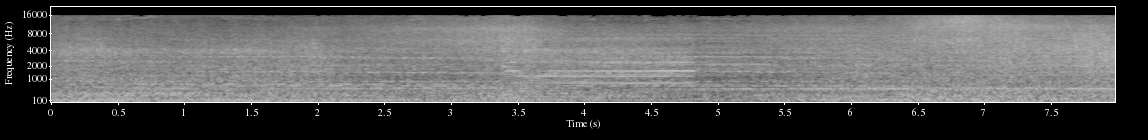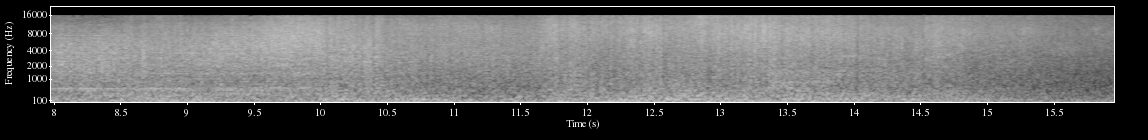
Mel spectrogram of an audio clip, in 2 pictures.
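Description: Strong wind howls over the sea.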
